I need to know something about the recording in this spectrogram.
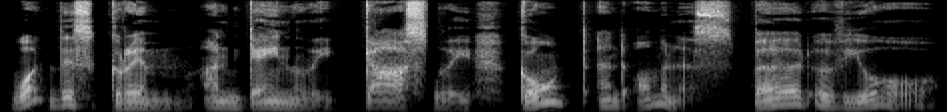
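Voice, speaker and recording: Slow, gravelly man reading gothic poetry. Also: mid-range voice, a little mellow, no echo, clean studio sound. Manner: solemn, theatrical, deliberate phrasing with long pauses. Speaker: poetry reader.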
